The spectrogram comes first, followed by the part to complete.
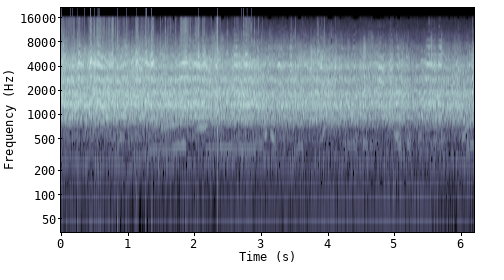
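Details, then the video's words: A large flock of greater white-fronted geese taking off together from a marsh at sunrise, a dense chorus of overlapping high, yelping honks calling continuously. "マガン ～朝の飛び立ち～"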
